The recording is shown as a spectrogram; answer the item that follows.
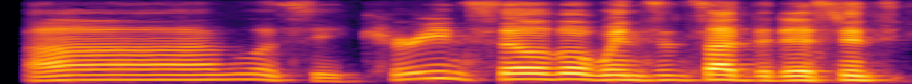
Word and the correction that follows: Karine: ITD Karini, I guess actually is how I should say her name. Karini Silva. ITD +100.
